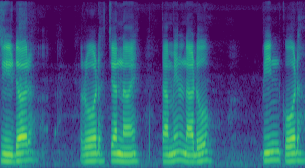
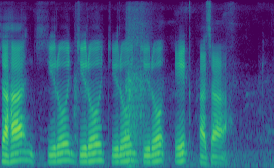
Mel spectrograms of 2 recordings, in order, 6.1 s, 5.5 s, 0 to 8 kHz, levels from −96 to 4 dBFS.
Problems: background sounds at intervals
